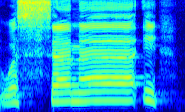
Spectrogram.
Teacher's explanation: Полноценное произношение звука син со свойством свист. Вассамаи. Удлинение в размере 4 огласовок.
